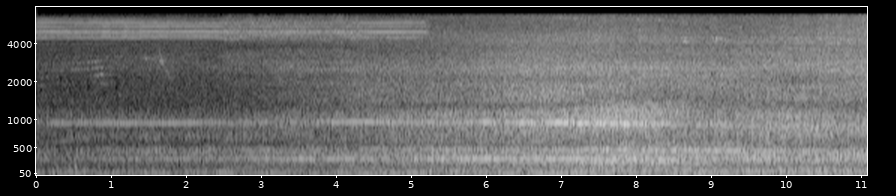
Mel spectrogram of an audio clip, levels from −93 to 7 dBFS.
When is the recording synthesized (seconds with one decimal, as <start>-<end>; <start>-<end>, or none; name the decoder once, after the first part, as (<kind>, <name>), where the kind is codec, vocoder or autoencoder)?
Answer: 2.5-4.3 (codec, DAC)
